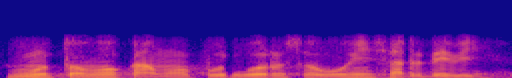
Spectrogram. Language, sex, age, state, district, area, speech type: Odia, male, 18-30, Odisha, Boudh, rural, conversation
